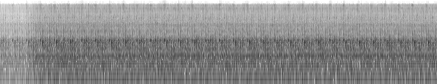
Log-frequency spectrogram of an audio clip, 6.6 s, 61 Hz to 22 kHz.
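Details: Hino J08C diesel truck engine after repair for a piston/cylinder fault, fully refitted and restarted: it starts and settles into a steady, even idle with a smooth regular beat and no knocks or misses, running healthy.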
